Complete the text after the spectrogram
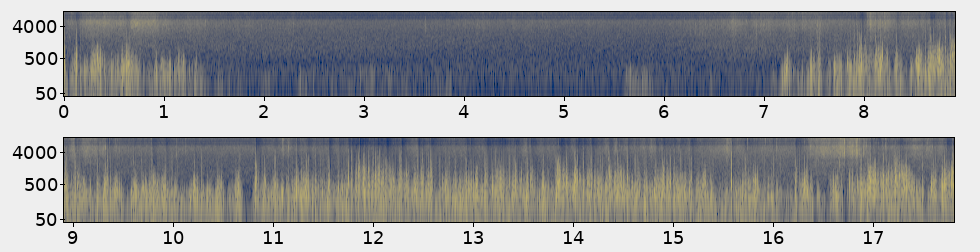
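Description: Dry grass rustles and crackles close by.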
